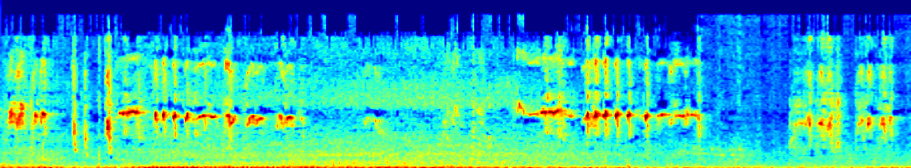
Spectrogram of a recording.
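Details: Caged Blue-crowned hanging parrots give sparse, thin, high trilled chirps in short runs, separated by quieter stretches with a low background hum.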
